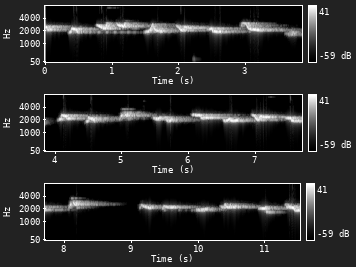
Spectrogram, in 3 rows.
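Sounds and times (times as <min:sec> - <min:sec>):
thrush singing whistled phrases: 0:00.0 - 0:11.5.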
